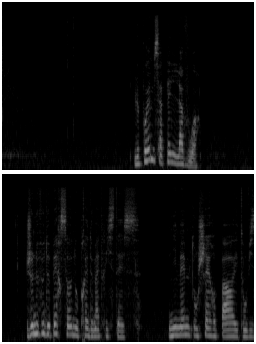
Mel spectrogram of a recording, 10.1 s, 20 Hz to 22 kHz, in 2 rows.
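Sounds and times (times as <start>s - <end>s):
faint clicks: 1.2s - 1.6s.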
